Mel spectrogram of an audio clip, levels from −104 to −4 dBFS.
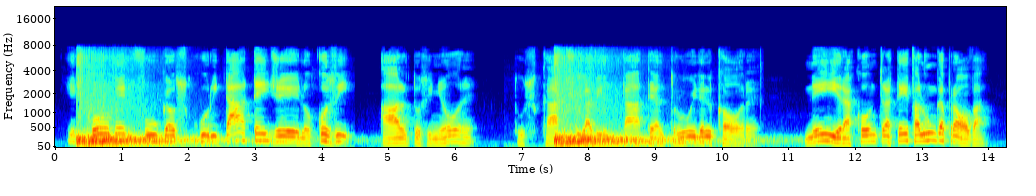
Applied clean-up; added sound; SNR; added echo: none; Boom; 2 dB; none.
